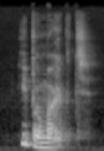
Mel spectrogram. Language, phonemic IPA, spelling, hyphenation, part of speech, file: Dutch, /ˈɦi.pərˌmɑrkt/, hypermarkt, hy‧per‧markt, noun, Nl-hypermarkt.ogg
- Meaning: a hypermarket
